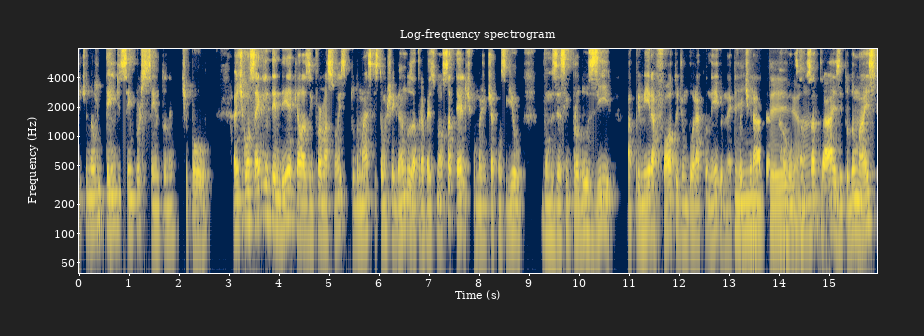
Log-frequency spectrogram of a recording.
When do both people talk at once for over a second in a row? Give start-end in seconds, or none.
13.1-14.8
